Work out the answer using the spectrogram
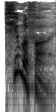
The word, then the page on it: tumefy: British English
